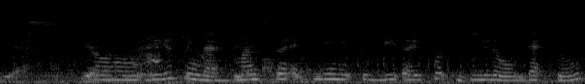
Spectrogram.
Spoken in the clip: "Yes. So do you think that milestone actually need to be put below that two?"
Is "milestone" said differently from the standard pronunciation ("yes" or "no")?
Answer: yes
